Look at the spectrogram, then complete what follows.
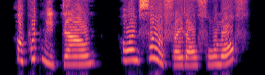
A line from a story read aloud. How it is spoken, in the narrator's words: cried the tiny mouse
